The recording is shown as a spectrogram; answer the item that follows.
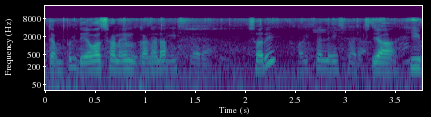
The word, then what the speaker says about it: Hoysaleshwara: Hoysaleshwara. Yeah, he pronounced that right.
